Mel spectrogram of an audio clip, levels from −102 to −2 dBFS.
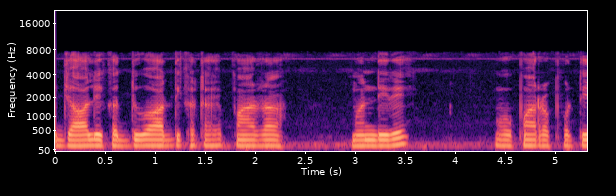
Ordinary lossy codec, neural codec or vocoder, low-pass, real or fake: none; none; none; real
